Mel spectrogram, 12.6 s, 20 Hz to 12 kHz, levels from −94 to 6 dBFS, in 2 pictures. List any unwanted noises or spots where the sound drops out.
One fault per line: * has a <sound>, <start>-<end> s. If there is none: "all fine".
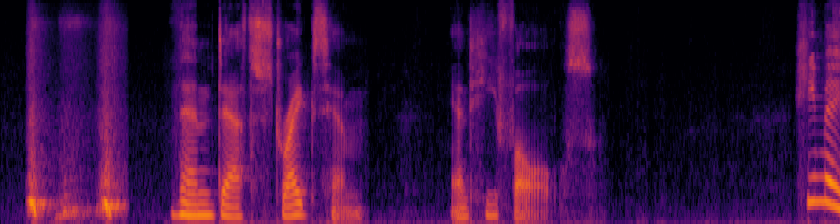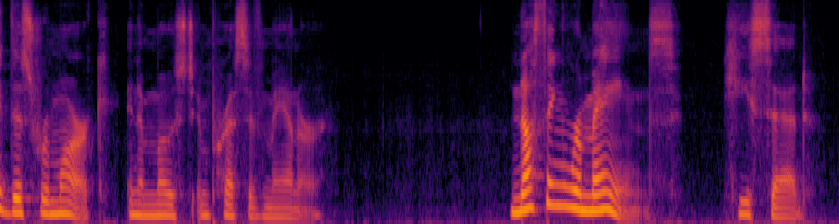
* has a whoosh, 0.2-1.0 s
